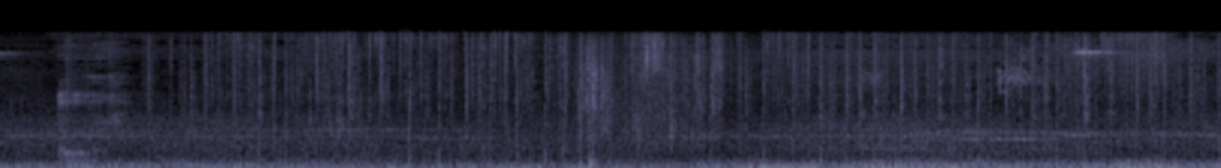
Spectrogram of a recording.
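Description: Footsteps crunch quickly over rough ground.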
